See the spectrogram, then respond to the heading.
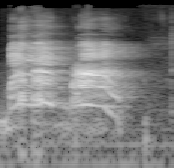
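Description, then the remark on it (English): A person's voice imitates a chicken with two loud, nasal squawking bursts in quick succession, trailing off into quiet at the end. “It's the chicken noise you just did.”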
